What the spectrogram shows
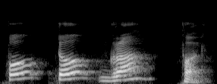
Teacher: second syllable is pronounced with a greater force comparing with other syllable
